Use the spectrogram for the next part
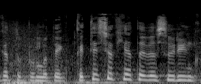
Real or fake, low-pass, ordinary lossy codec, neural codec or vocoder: real; 14.4 kHz; MP3, 48 kbps; none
